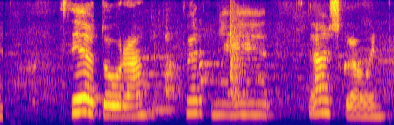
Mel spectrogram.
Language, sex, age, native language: Icelandic, female, 50-59, Icelandic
